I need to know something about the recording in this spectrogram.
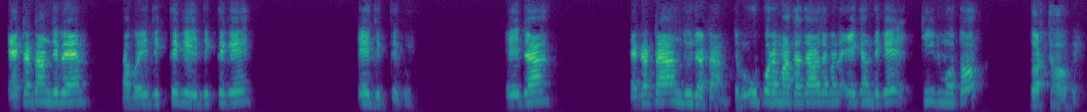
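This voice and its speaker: Male language tutor, high bright voice, lo-fi sound, patient stroke-by-stroke delivery. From Bangladesh. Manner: repetitive, counts out each stroke. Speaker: Japanese language teacher. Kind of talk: step-by-step writing lesson. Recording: dull lo-fi recording.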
